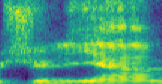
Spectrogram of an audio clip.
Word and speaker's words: Julien: I say his name Julien because he's French, so I have to say it with an accent.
